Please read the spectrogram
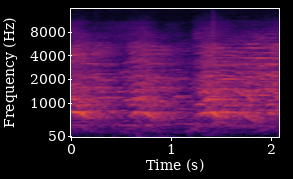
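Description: A large wrestling crowd shouts and jeers in a steady, continuous roar of disapproval at a wrestler being urged to join the Pink Gang, swelling slightly in the second half, with many overlapping voices and no single clear words.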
